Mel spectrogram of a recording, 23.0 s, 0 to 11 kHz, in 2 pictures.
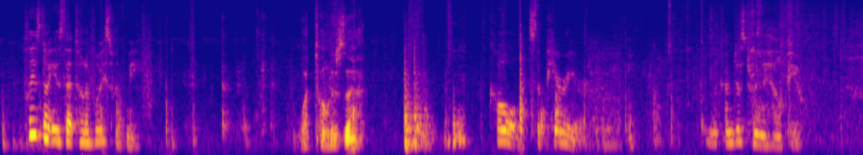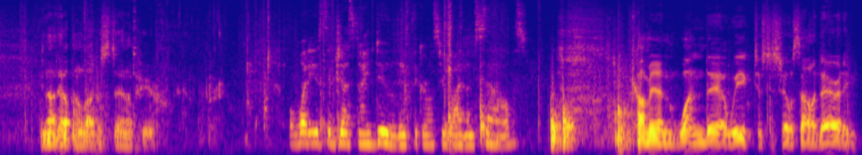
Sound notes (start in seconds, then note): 19.0 sighs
